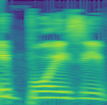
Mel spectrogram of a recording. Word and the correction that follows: Boise: Boise with a C. – Boise.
